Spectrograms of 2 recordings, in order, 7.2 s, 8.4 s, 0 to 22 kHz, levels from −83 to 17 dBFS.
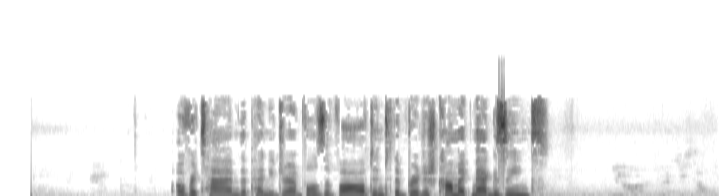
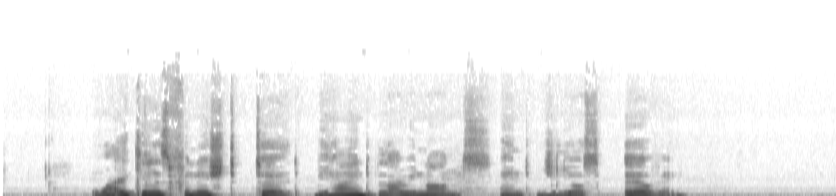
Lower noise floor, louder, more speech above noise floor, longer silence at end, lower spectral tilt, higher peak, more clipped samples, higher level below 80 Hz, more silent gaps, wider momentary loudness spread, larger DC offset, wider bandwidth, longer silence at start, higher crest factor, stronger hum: first, -66 dBFS vs -54 dBFS; about the same, -18 LUFS vs -18 LUFS; first, 47 dB vs 37 dB; first, 1.75 s vs 1.5 s; second, -2.5 dB/octave vs -7.5 dB/octave; first, 0 dBFS vs -4 dBFS; neither; second, -64 dBFS vs -56 dBFS; neither; about the same, 16 LU vs 15 LU; neither; first, 16 kHz vs 11 kHz; first, 1.75 s vs 0.9 s; first, 22 dB vs 14 dB; neither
